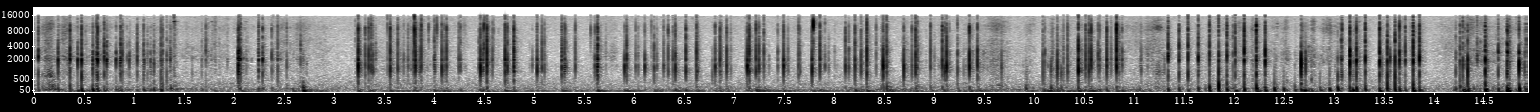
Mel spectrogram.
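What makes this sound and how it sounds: A small, empty, folded clear vinyl zip pouch with yellow trim is scratched and tapped with long nails on a dark surface. The result is a dense stream of sharp, bright crinkling crackles and quick clicks with almost no ring, broken by brief quieter lulls around 3 and 14 seconds.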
